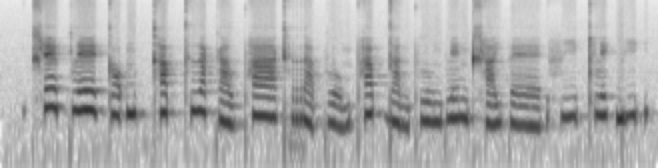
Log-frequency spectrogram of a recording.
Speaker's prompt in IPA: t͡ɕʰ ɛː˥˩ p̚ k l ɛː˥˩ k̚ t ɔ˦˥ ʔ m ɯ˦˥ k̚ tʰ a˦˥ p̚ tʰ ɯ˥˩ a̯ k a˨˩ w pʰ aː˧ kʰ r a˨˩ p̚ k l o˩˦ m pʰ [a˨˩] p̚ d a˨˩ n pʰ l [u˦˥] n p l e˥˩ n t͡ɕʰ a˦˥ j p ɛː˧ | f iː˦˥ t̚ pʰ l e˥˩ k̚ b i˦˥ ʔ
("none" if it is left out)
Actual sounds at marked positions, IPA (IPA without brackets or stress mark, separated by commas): a˦˥, u˧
